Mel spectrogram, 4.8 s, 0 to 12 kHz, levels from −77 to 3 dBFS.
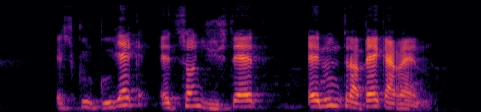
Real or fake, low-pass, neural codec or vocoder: fake; 9.9 kHz; vocoder, 22.05 kHz, 80 mel bands, WaveNeXt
